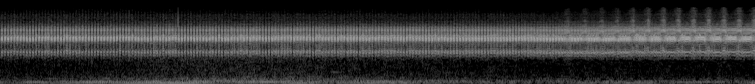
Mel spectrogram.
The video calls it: cicada chirping sound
